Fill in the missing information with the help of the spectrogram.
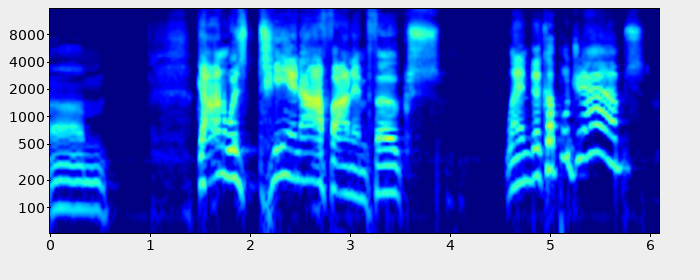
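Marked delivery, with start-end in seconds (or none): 1.5-5.9 gushing ringside commentator voice, pitched very high. Doing a bit on fight commentary about Gane and Aspinall, as a Joe Rogan impression. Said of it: "Impression of Rogan".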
